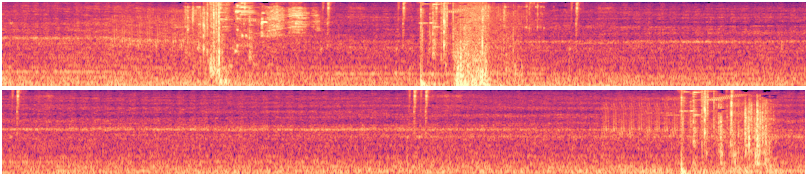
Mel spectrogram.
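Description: Short clicks tick as items are picked up.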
